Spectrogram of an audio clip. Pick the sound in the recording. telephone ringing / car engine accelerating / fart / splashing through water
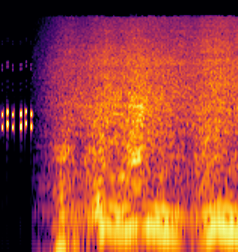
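car engine accelerating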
